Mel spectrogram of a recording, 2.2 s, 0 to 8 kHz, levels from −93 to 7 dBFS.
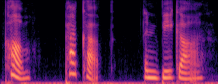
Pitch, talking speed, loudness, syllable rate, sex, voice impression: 245 Hz, 135 wpm, -20 LUFS, 5.5 syllables/s, female, feminine, very young, tensed, powerful, bright, soft, clear, cute, slightly refreshing, calm, friendly, sweet, lively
